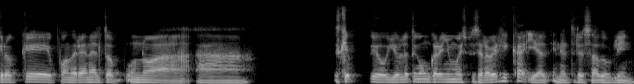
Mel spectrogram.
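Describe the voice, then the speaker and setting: The speaker, with a Mexican accent, keeps a fairly even intonation and very even loudness in a very clean recording with a silent background. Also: man, fairly low pitch for a man, moderate pace. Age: 20s. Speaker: conversation club teacher. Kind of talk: casual chat.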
